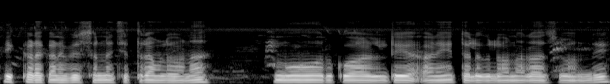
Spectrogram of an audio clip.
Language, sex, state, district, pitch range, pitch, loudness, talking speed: Telugu, male, Andhra Pradesh, Sri Satya Sai, 95-100 Hz, 100 Hz, -16 LUFS, 100 wpm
